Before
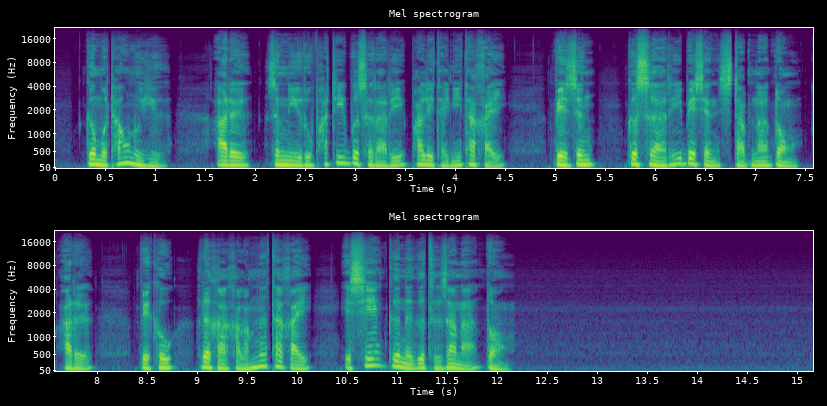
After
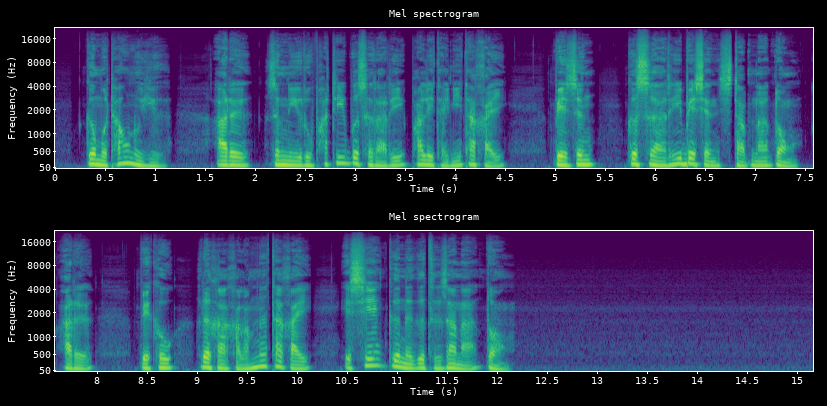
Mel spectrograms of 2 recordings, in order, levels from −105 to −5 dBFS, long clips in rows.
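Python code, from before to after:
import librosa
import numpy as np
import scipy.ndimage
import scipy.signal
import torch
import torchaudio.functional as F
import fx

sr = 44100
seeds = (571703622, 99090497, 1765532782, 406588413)

y = fx.pre_swell(x, sr, db_per_s=26.0, at=(5.98, 6.46), fade=0.02)
y = F.gain(torch.from_numpy(y), -3.0).numpy()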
